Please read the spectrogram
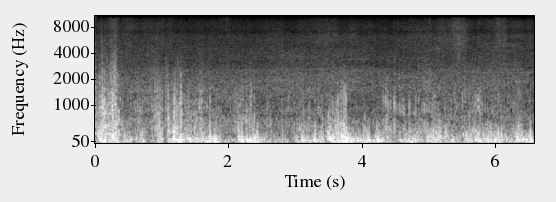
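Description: Blizzard wind gusting and buffeting the microphone in uneven, rumbling gusts.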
